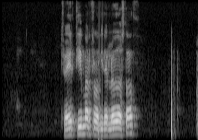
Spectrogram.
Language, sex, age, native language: Icelandic, male, 40-49, Icelandic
